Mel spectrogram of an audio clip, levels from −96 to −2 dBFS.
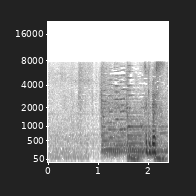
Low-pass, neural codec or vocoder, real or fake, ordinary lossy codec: none; none; real; none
